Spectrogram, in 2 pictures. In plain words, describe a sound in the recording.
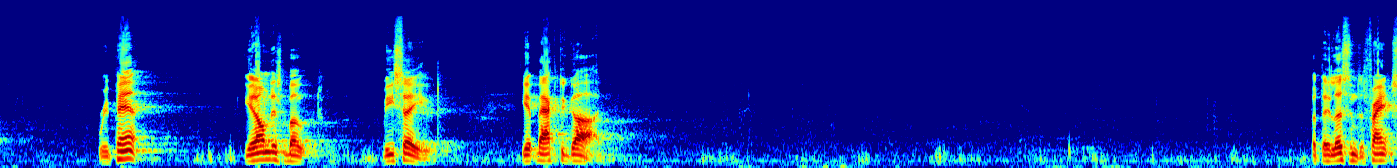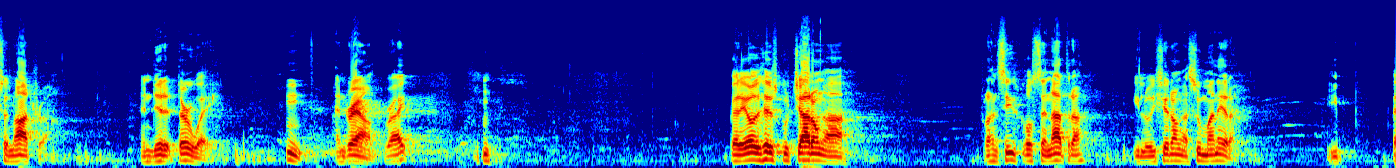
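An elderly man speaks calmly through a microphone in a large hall, pausing between phrases.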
